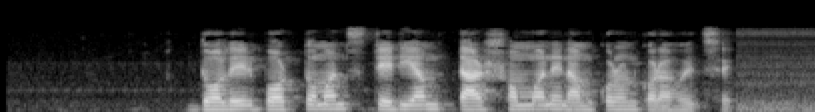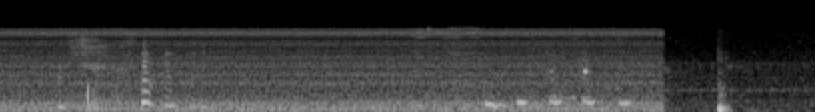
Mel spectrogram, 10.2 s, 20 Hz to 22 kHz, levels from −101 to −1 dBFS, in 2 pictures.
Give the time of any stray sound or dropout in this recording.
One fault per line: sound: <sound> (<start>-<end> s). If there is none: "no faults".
sound: laugh (5.4-6.4 s)
sound: laugh (7.7-9.2 s)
